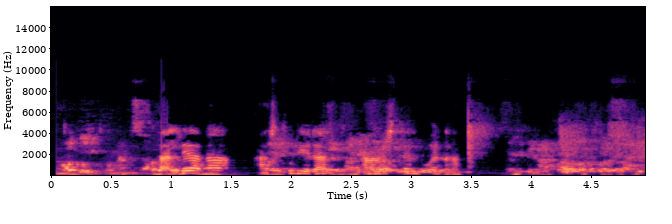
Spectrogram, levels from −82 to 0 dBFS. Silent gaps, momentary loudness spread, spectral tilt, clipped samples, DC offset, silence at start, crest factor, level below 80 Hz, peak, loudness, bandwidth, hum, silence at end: none; 13 LU; -5.5 dB/octave; under 0.1%; under 0.1%; 0.05 s; 18 dB; -56 dBFS; 0 dBFS; -18 LUFS; 8.8 kHz; none; 0 s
